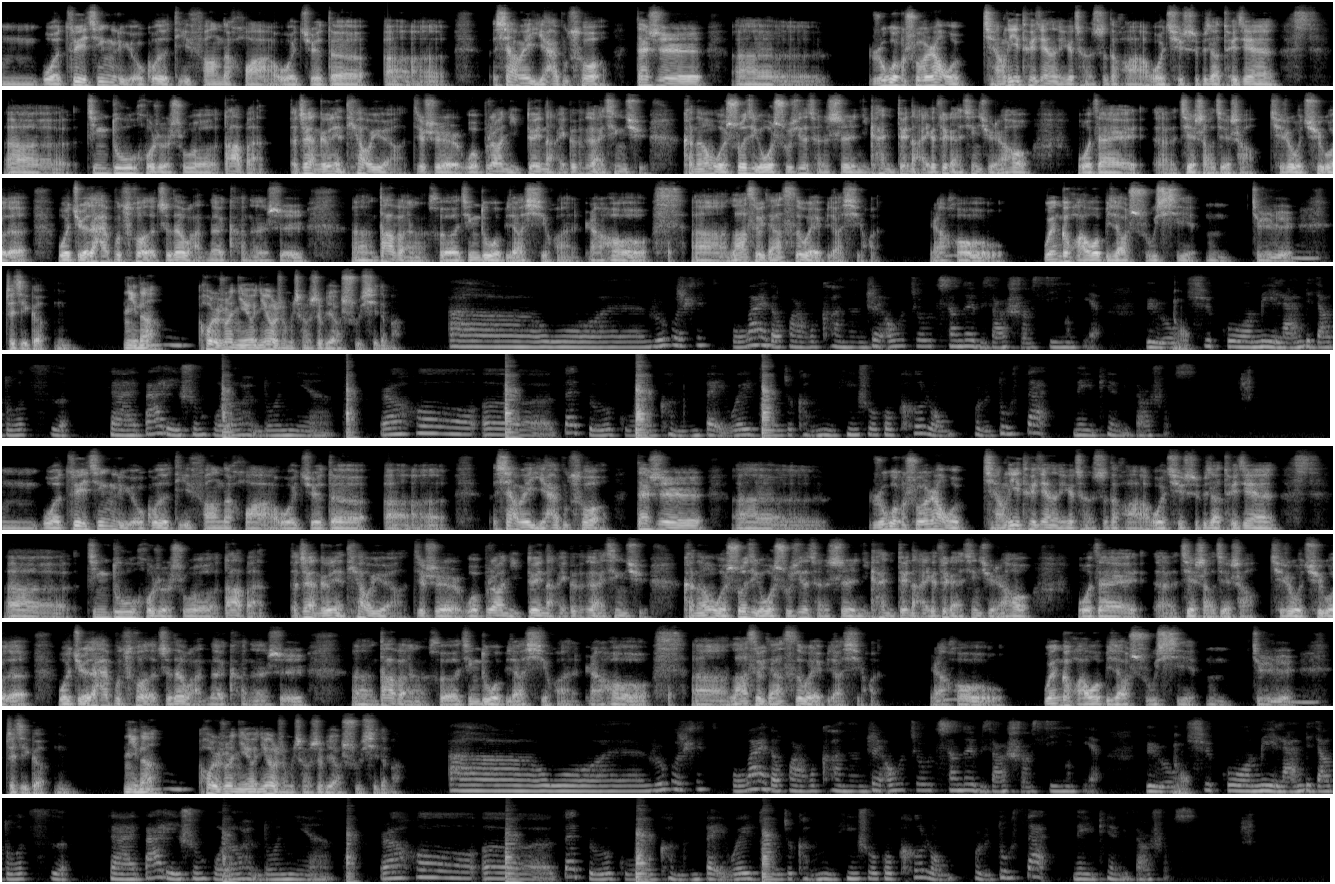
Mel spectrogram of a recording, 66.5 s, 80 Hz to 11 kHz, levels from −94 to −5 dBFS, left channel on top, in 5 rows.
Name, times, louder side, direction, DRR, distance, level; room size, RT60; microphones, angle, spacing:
voice 1, 0.0-6.0 6.4-8.2 8.7-15.9 16.2-35.3 35.9-36.6 37.0-39.5 40.0-40.6 41.2-41.5 41.9-43.9 65.6-65.7, left 2 dB, 45° left, 1.0 m, -32 dB
voice 2, 36.0-36.5 39.3-39.8 41.2-41.8 44.4-47.0 47.2-53.9 54.3-56.6 57.0-63.7 64.0-65.2, equal, 25° right, 1.4 m, -46 dB
sound 1, 55.4-55.6 56.7-56.8 58.3-58.5 59.6-59.8 60.8-61.0, left 5 dB, 65° left, 0.5 m, -36 dB
4.8 x 2.7 x 2.8 m
head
